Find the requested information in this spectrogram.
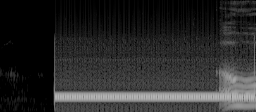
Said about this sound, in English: If I hear the phone ring one more time, I'm going to freak out.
